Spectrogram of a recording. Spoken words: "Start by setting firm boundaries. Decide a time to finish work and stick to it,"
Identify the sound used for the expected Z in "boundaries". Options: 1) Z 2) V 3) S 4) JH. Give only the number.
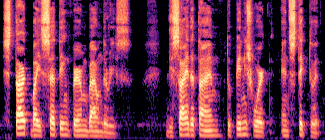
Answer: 3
